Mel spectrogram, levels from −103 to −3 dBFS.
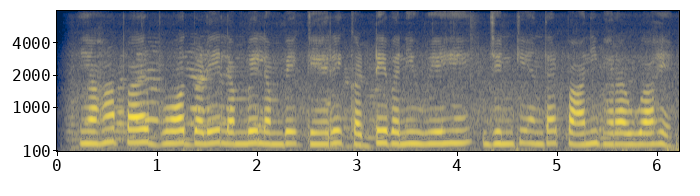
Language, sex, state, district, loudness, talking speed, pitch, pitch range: Hindi, female, Rajasthan, Nagaur, -16 LUFS, 165 wpm, 245 Hz, 235-255 Hz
